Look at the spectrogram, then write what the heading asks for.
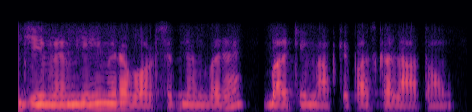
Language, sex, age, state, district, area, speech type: Urdu, female, 30-45, Uttar Pradesh, Gautam Buddha Nagar, rural, conversation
